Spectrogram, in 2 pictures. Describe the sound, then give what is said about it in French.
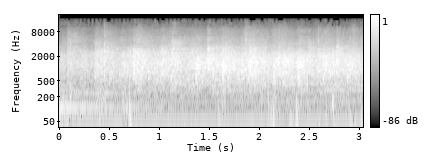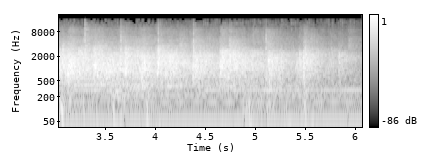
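A large crowd applauds steadily with dense, sustained clapping and some cheering mixed in, at a fairly loud, even level throughout, acclaiming Jesus at a preaching event. “Je veux qu'on acclame Jésus très fort.”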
